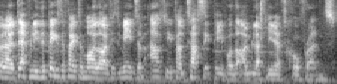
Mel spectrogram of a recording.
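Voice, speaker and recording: With a British accent, a man speaks at a very fast pace, his fairly high pitch showing ordinary variation. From United Kingdom. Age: 20s. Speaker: vlogger, LARP player. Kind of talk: casual talk to camera.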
